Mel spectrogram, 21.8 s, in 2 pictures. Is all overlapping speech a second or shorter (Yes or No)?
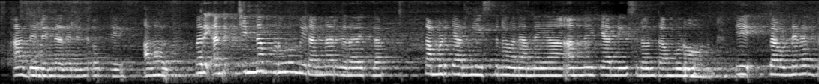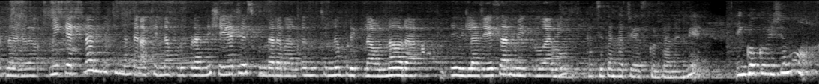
Yes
